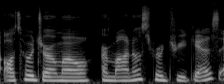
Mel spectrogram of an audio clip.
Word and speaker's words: Autódromo Hermanos Rodríguez: It was at the Autódromo Hermanos Rodríguez.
